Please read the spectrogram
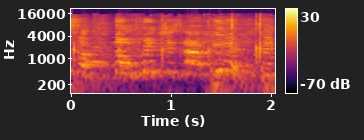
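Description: A preacher shouting his sermon into a microphone in a hoarse, chant-like delivery, the words hard to make out.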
